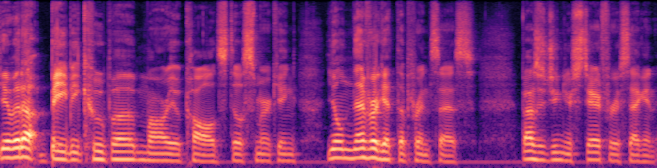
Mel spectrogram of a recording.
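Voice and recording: With ordinary pitch variation, the voice reads aloud in a natural way.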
